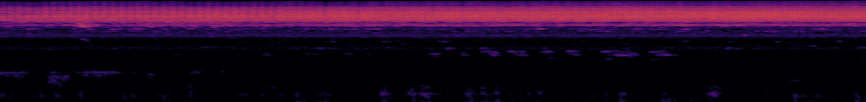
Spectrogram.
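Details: Cicadas singing in a steady, shrill, high-pitched drone that runs unbroken from start to end, with faint short bird-like notes scattered through the middle and a soft low rumble underneath.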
